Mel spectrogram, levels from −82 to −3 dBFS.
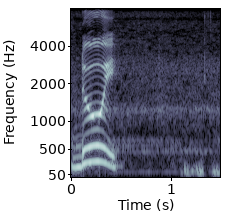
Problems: constant background noise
